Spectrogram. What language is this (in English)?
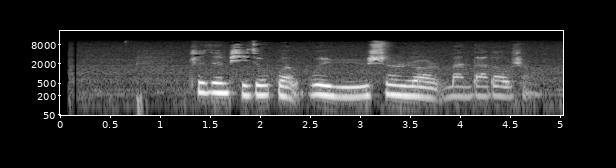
Chinese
